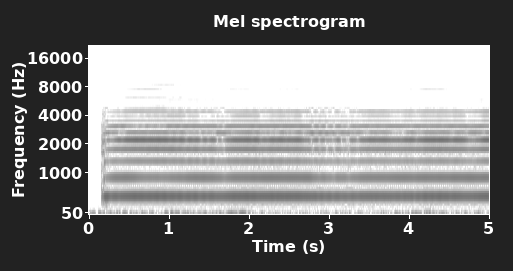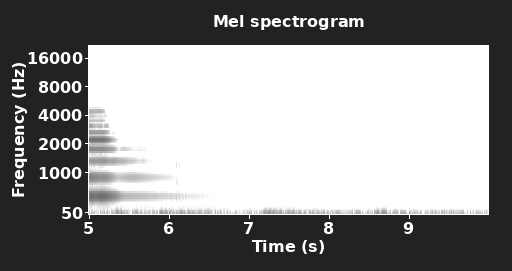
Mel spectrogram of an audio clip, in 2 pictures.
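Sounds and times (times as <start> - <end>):
violin arco on A string: 0.1 - 6.2.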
